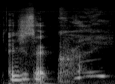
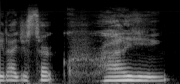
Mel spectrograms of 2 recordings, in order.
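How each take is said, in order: First: Crying as she says it, barely voiced; crying whisper. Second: Said in the usual way. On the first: Real, not acted. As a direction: voice breaking into a high, soft, tearful whisper.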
